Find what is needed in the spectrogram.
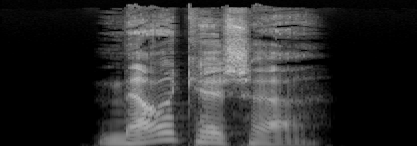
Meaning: inflection of märkisch: 1. strong/mixed nominative masculine singular 2. strong genitive/dative feminine singular 3. strong genitive plural
- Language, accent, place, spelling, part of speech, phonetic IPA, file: German, Germany, Berlin, märkischer, adjective, [ˈmɛʁkɪʃɐ], De-märkischer.ogg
